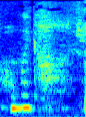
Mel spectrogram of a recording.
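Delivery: imitating an indignant kid, pitched high; high, gasped mock outrage; mock upset kid. Storyteller imitates a kid offended at x-ray joke, mock upset. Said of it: "he was really mad and upset".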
